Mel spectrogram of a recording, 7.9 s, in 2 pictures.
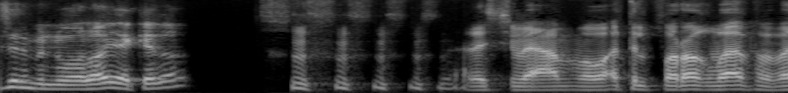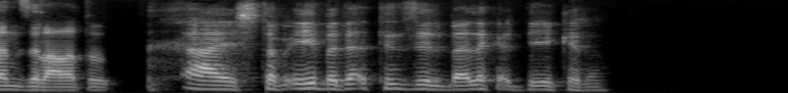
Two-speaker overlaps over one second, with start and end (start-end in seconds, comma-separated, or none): none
